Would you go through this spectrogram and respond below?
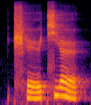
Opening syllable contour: rising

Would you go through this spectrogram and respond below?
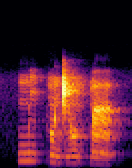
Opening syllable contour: low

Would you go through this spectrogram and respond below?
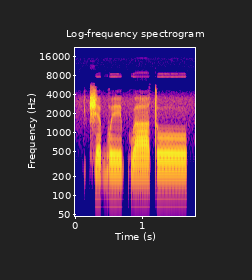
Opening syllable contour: low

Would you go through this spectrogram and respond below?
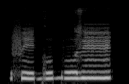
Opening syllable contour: low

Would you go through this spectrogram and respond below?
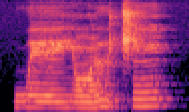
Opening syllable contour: low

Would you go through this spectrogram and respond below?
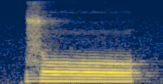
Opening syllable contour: low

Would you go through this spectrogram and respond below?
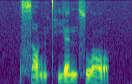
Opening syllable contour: low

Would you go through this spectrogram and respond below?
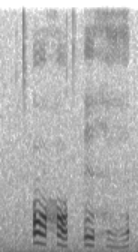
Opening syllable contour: falling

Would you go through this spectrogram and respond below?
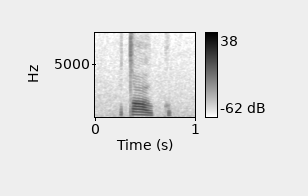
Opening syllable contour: falling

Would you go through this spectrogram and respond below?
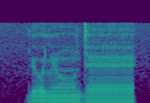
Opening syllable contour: high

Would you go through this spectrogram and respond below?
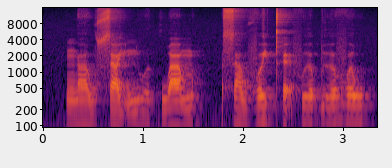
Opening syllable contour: low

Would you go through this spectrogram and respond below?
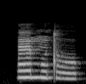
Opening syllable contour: high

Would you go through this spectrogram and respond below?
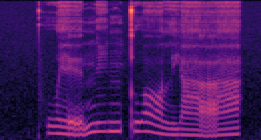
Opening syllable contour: low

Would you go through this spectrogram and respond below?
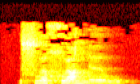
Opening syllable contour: high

